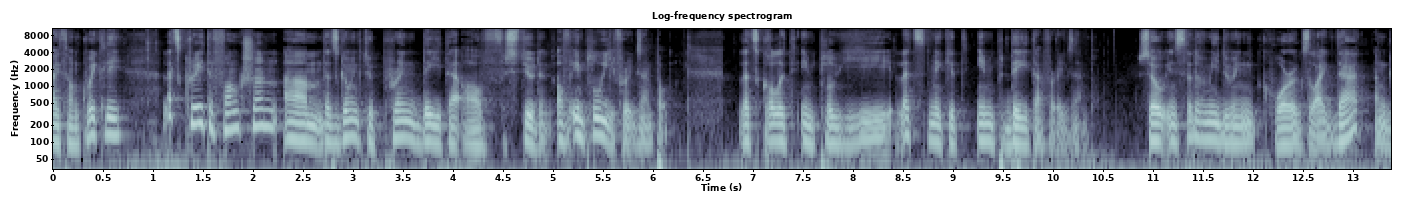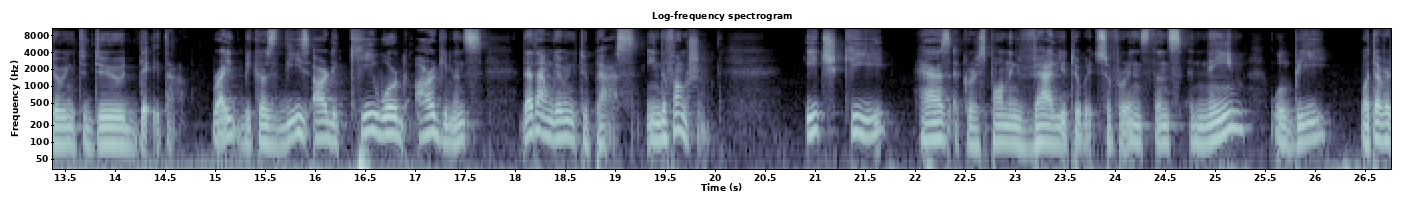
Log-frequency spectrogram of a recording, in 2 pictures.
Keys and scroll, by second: 0.4 d, 0.9 space, 6.5-8.0 typing, 9.3-15.2 typing.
